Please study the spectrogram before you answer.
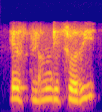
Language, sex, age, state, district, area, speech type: Tamil, female, 18-30, Tamil Nadu, Chennai, urban, conversation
